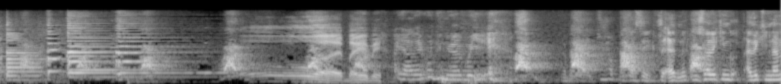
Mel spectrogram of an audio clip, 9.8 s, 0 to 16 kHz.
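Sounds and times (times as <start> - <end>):
dog barking nonstop: 0.2 - 3.2, 3.9 - 4.8, 6.5 - 9.0
dog whimpering yelps: 2.8 - 4.7
speech: 4.3 - 9.7.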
